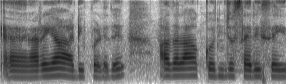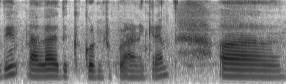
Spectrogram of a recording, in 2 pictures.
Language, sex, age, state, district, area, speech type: Tamil, female, 18-30, Tamil Nadu, Thanjavur, urban, spontaneous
